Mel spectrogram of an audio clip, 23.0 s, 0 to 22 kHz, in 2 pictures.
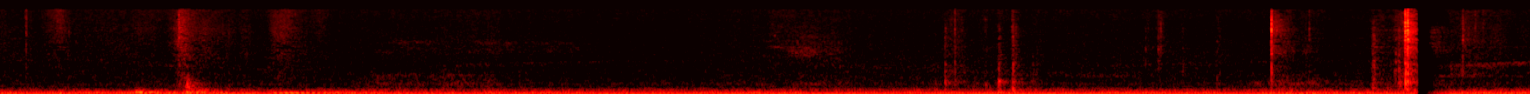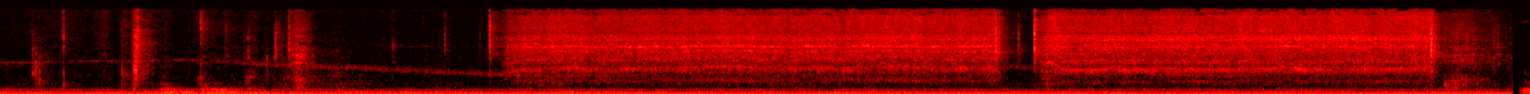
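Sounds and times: electric motor whirring: 15.1 - 22.4.

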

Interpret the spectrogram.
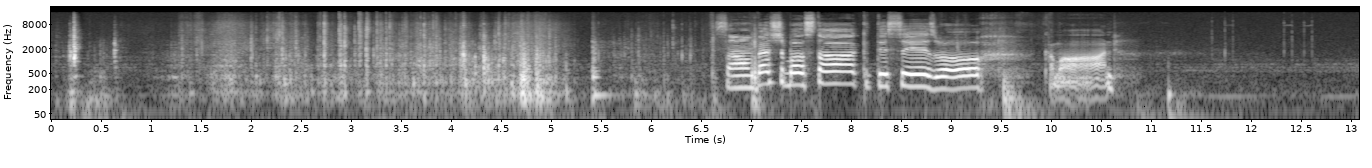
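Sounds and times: containers and jars clattering: 1.2 - 6.8.

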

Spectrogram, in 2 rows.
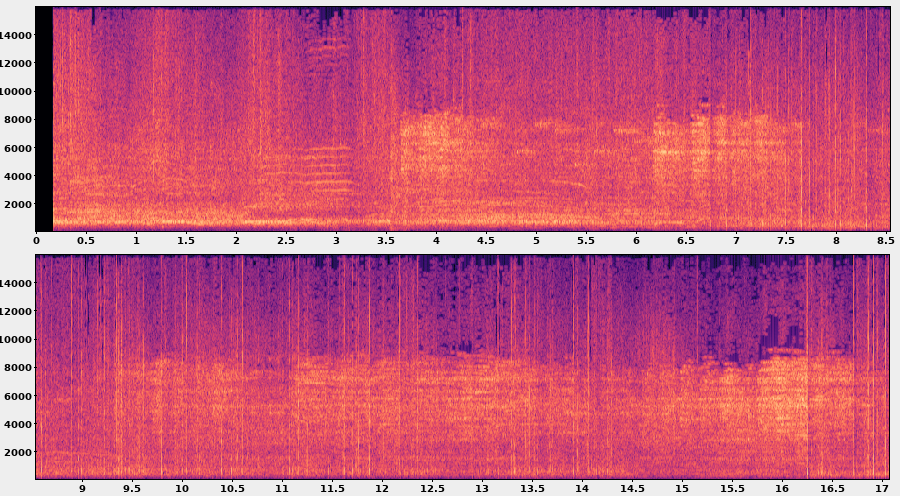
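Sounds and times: fireworks popping: 3.2 - 17.0
rumble of explosions: 3.3 - 15.0, 15.7 - 17.0.

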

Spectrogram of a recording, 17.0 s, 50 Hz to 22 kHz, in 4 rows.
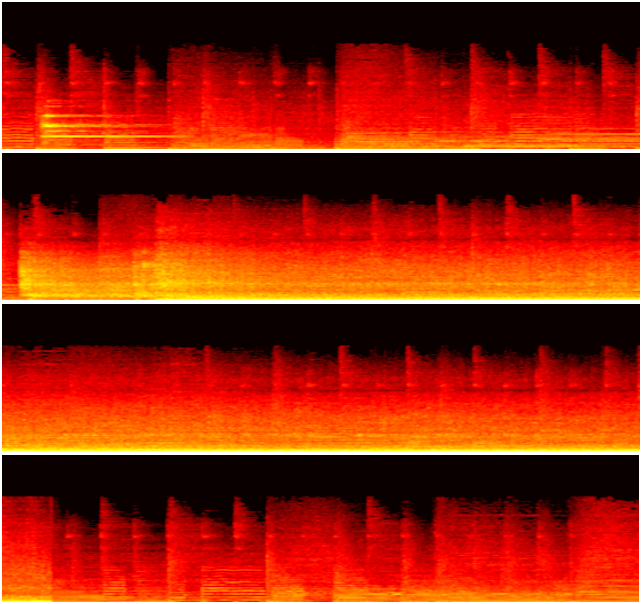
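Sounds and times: truck engine starting: 3.1 - 13.1.

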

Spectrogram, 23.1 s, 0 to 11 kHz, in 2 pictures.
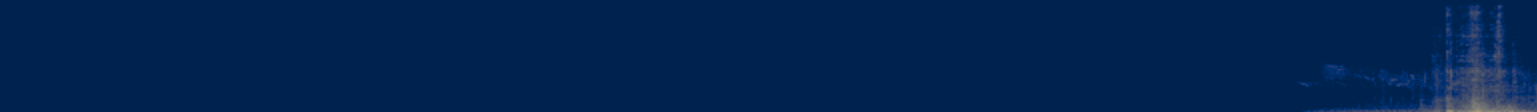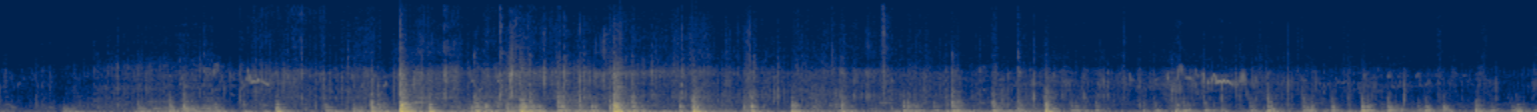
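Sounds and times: wheelbarrow rolling over gravel: 10.3 - 23.0.

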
